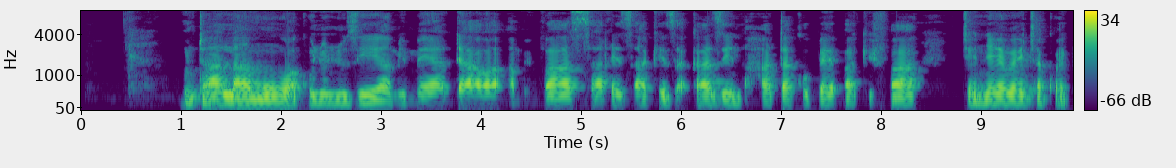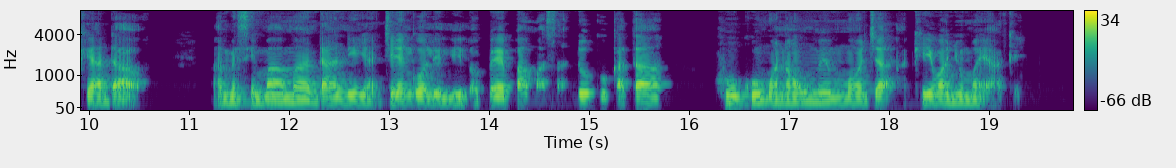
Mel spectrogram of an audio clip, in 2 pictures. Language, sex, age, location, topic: Swahili, male, 18-24, Mombasa, health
